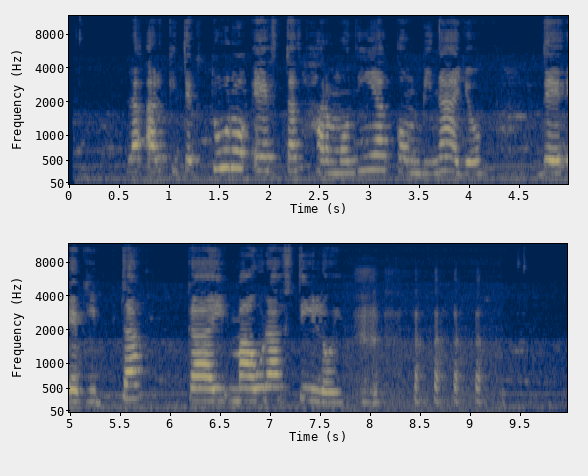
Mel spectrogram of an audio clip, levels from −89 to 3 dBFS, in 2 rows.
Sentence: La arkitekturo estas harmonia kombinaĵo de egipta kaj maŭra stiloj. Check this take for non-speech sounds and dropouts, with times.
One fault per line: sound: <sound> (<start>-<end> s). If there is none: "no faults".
sound: laugh (7.8-9.2 s)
